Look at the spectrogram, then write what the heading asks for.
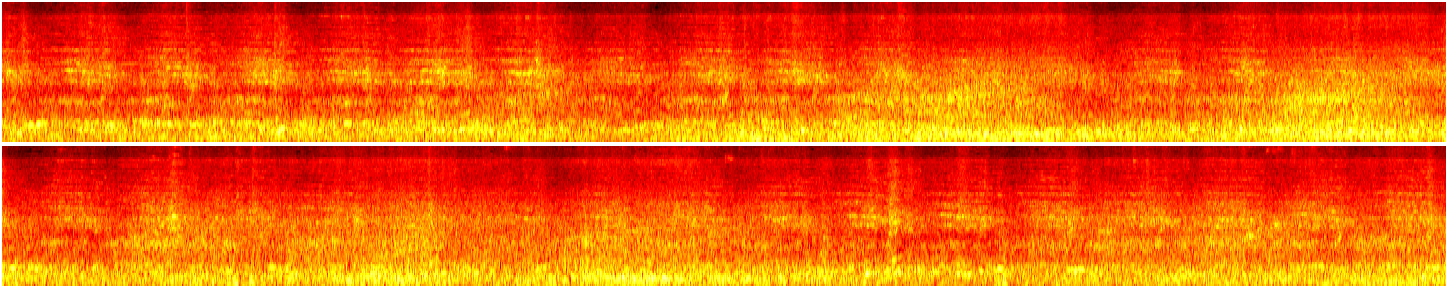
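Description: Ethanol tank cars of a freight train rolling past: a steady rumble of wheels on rail, with a rhythmic clickety-clack as wheel sets cross rail joints.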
